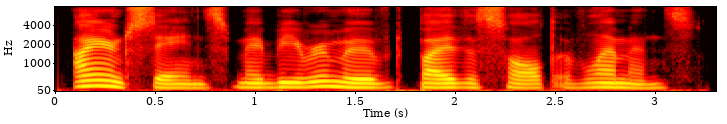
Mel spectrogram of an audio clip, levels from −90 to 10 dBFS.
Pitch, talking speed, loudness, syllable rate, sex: 150 Hz, 180 wpm, -20 LUFS, 4.6 syllables/s, female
